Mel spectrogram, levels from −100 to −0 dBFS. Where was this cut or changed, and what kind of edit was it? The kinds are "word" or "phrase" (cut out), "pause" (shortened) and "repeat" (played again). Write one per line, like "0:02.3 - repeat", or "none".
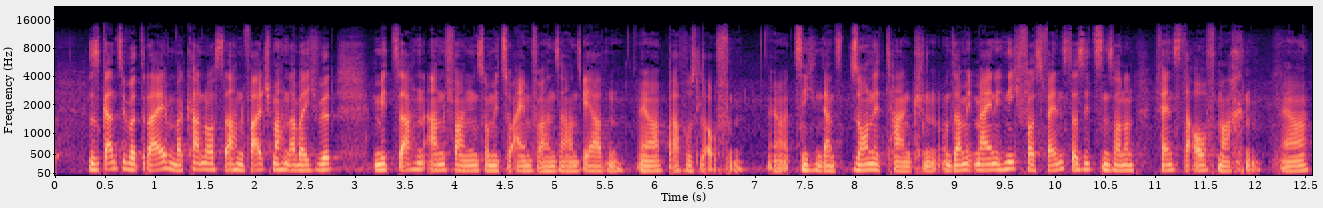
0:05.2 - word
0:07.9 - word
